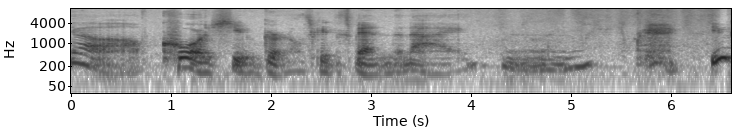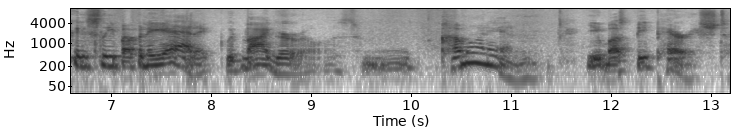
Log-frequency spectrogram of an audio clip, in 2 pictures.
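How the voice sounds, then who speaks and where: In a put-on character voice, a man talks very slowly at a medium pitch. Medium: read story. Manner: sly, falsely sweet.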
